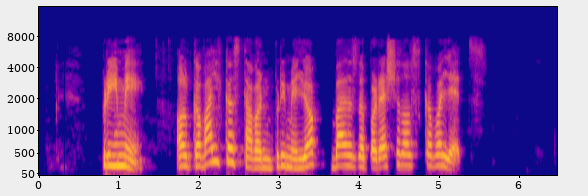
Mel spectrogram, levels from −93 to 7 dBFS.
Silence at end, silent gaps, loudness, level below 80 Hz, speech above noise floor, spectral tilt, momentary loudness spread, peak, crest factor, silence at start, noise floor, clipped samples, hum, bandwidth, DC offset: 1.25 s; none; -15 LUFS; -58 dBFS; 69 dB; -5.5 dB/octave; 7 LU; -2 dBFS; 16 dB; 0.8 s; -83 dBFS; under 0.1%; none; 7.8 kHz; under 0.1%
